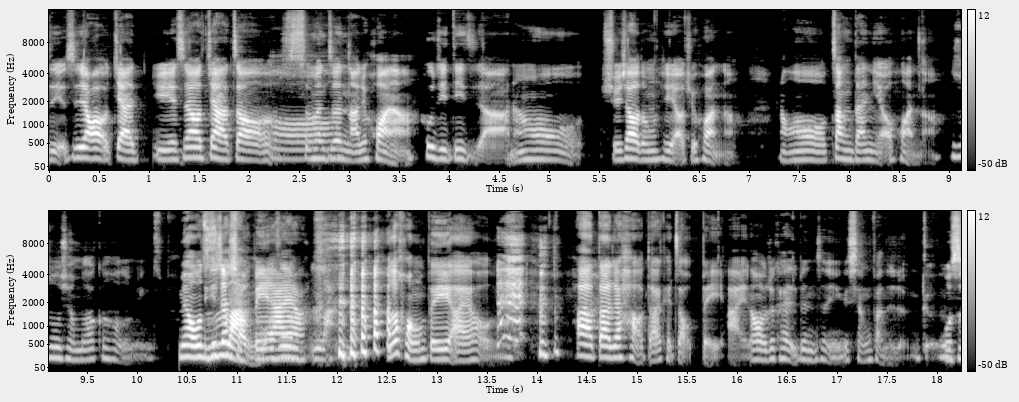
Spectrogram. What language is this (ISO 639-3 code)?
zho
